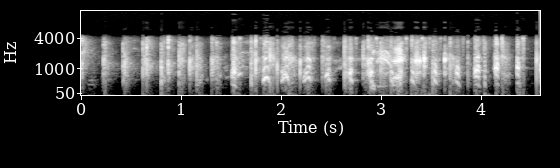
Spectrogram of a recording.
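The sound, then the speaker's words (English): A burst of hand claps, many sharp overlapping claps in a dense, steady patter that runs for several seconds at a fairly loud level, with no voices. “Give her some hand mm. claps because mm, she deserves.”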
